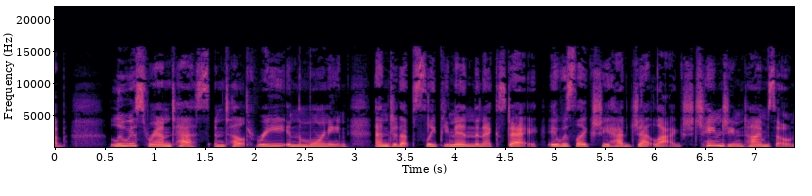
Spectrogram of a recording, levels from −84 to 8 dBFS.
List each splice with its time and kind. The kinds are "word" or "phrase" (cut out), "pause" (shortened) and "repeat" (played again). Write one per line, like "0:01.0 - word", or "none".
0:01.9 - word
0:03.2 - word
0:04.9 - pause
0:06.4 - phrase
